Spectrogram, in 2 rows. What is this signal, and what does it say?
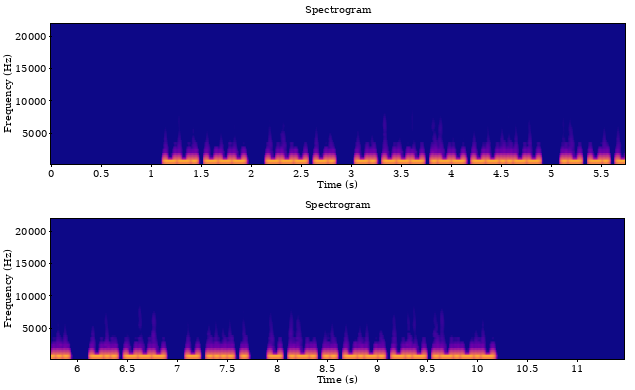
Morse code, heard as a keyed tone, about 34 wpm, 700 Hz. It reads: GO ON NOW, AND DO THE TRICK.
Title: Sentences from Top 1500 Words 35wpm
